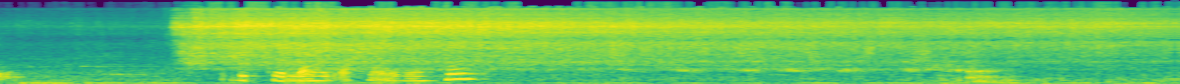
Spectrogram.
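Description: Water poured from a measuring cup into a cooking pot while making suji halwa, a steady close hissing splash that starts abruptly and runs on continuously, with brief soft clinks early on.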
